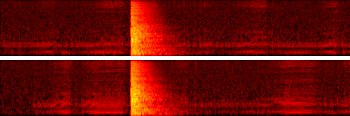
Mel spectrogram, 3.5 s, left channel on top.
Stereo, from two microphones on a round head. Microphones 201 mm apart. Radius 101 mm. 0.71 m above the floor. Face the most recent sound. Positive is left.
turn(degrees=-15)  # may be behind; listen again after turning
